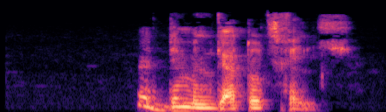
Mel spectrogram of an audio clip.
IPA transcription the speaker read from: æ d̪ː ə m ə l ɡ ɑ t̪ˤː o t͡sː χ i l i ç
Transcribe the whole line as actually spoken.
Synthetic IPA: æ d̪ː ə m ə l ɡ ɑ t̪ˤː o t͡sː χ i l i ç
